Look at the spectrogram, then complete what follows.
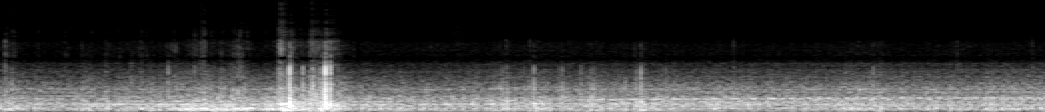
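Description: Steady low road and engine rumble inside a vehicle's cabin, with a faint steady hum. About three seconds in comes a brief clatter of a few sharp knocks, the loudest moment.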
